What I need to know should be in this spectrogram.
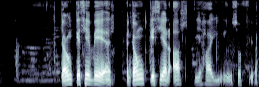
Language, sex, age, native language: Icelandic, male, 13, Icelandic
